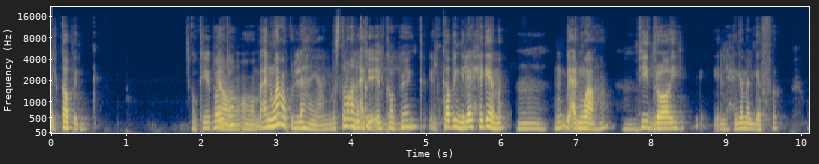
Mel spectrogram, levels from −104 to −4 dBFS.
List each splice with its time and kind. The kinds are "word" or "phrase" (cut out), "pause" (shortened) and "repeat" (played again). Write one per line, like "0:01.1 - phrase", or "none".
0:02.1 - phrase
0:04.2 - phrase
0:06.1 - pause
0:07.5 - pause

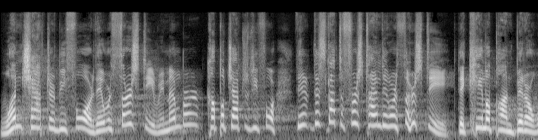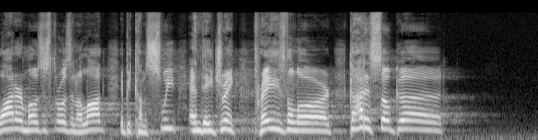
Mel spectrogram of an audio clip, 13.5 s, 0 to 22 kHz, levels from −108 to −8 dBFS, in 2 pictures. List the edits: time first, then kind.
0:02.5 - pause
0:05.7 - pause

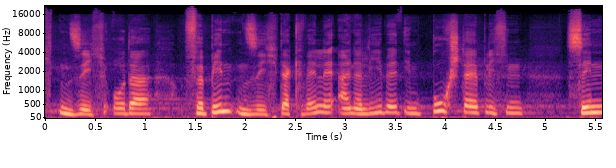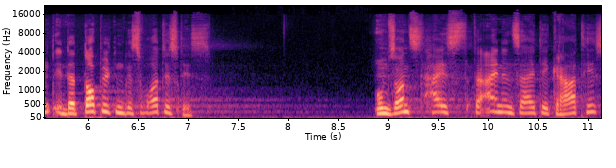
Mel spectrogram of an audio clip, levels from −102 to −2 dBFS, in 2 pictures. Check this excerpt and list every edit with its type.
0:01.3 - word
0:02.3 - word
0:03.6 - word
0:05.6 - word
0:06.4 - word
0:06.9 - word
0:09.8 - word

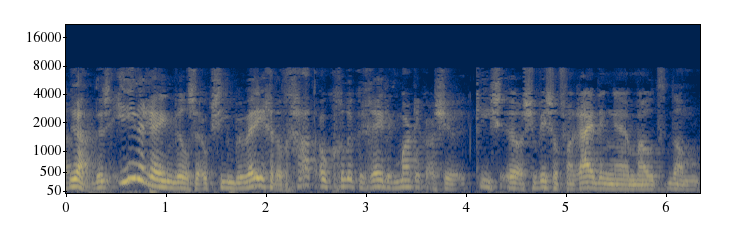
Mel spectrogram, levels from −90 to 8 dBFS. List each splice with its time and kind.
none

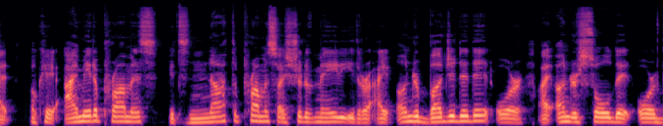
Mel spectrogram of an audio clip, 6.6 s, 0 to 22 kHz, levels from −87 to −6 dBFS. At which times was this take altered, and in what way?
0:05.3 - pause

